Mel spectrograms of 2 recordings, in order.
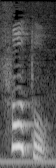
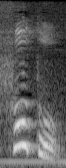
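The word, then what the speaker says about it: photo: مثال آخر هو عندما يأتي بعد حرف بي حرف اش ينطق اف. مثال فوتو. إذن هنا الاستثناء الوحيد الذي ينطق فيه كحرف اف عندما يلتقي بي وحرف اش تنطق كحرف اف. فوتو.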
